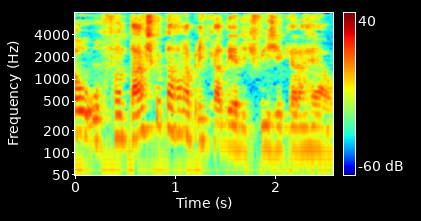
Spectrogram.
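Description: A man's voice against noticeable background noise. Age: 20s. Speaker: horror film expert. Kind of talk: casual chat.

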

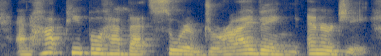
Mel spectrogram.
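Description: A somewhat breathy voice at a fairly slow pace, with ordinary pitch variation. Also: woman. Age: 60s. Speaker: communications coach and former radio performer. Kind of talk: panel discussion.

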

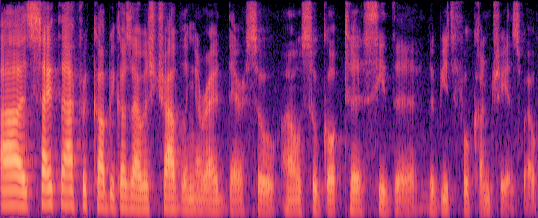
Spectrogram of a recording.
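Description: With a strong Scottish accent, the woman talks at a very fast pace with hardly any pauses. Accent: Scottish, fairly strong. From Edinburgh, Scotland. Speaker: school teacher and sports coach. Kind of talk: casual interview. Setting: studio.

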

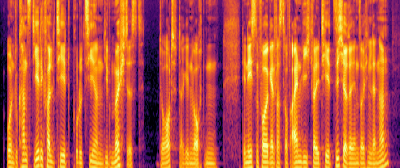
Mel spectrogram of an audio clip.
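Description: A man's very deep, low voice at a very fast pace, in a very clean recording with a silent background and a dry, close sound with no echo. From southern Germany. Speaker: podcast host, e-commerce coach. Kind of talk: tutorial. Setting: solo recording on camera.

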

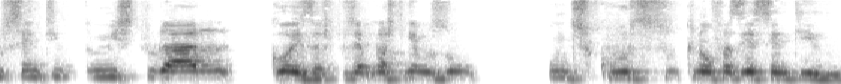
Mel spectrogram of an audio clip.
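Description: A man talks in a normal speaking voice, fairly high in pitch, with ordinary pitch variation. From Portugal, Chaves (north). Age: 20s. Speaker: theatre student and college radio member. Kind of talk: casual interview.

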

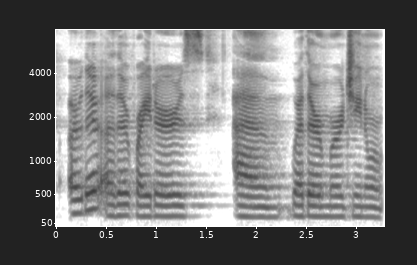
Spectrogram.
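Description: Noticeable background noise and audible room echo surround a woman speaking at a very deep, low pitch. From Nigeria. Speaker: book club founder and interviewer. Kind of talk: onstage book interview.

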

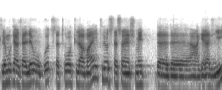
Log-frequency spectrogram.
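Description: Ordinary pitch variation marks this man's speech, delivered in a Quebec accent. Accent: Québécois French. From Quebec (Longueuil). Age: 50s. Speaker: ultramarathon runner. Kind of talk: casual interview.

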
